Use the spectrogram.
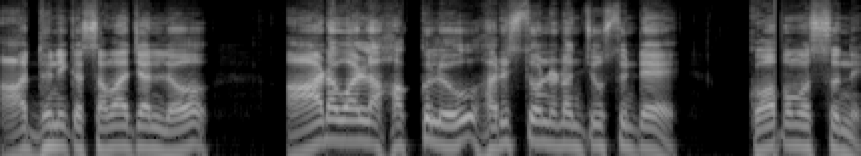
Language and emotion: Telugu, angry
